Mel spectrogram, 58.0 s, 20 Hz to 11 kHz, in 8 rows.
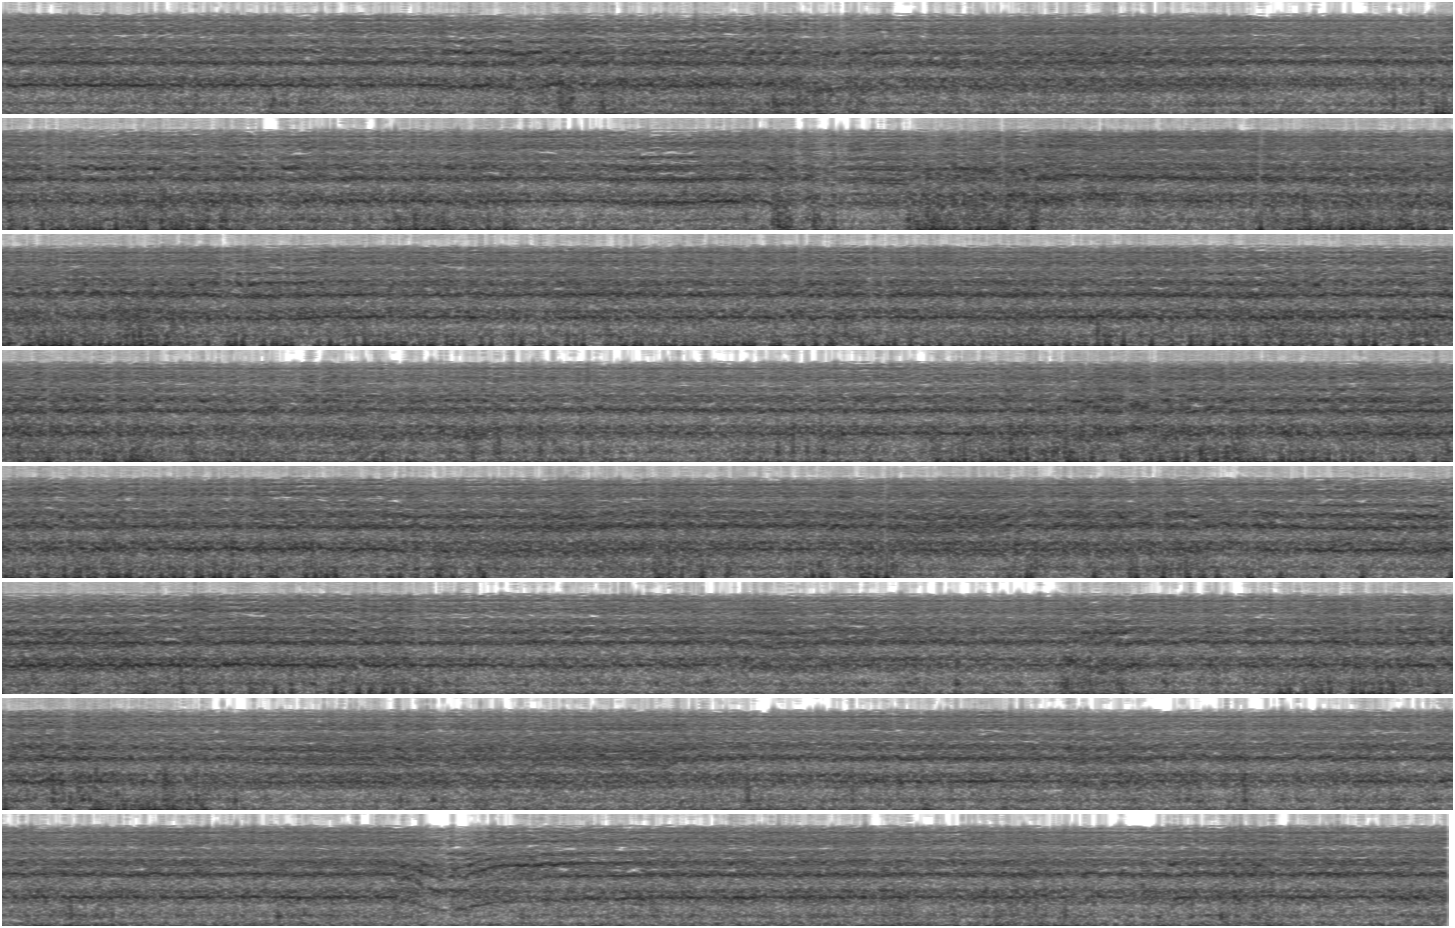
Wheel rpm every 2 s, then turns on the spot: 230, 220, 210, 230, 230, 220, 220, 220, 230, 230, 230, 230, 230, 230, 220, 230, 230, 230, 220, 230, 230, 230, 220, 220, 230, 240, 200, 230, 230.
none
